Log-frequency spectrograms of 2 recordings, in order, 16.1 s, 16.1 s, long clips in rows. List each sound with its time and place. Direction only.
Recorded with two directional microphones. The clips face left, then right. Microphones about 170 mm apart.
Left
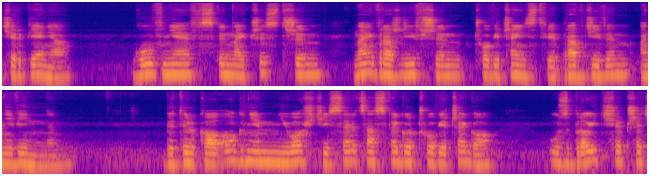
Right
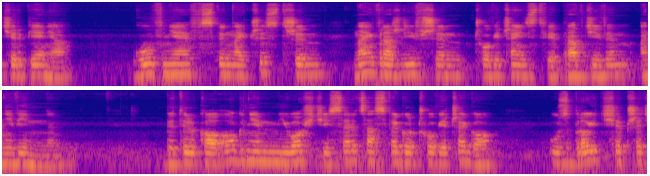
0.0 s speech: 15° right (ahead or behind)
10.1 s speech: 15° right (ahead or behind)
